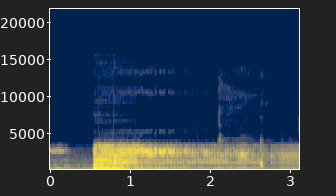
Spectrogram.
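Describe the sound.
A single loud raspberry blown with the lips, starting abruptly and sustaining a wet, flapping buzz for over two seconds before trailing off, with no talking over it.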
